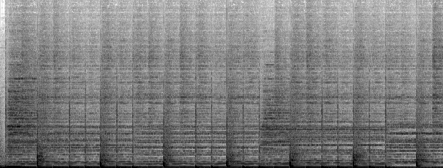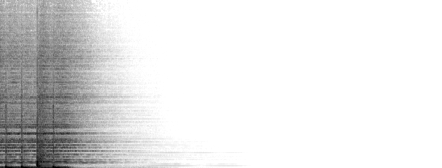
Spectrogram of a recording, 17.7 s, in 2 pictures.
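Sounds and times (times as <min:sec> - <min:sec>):
karaoke singing: 0:00.1 - 0:10.4.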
